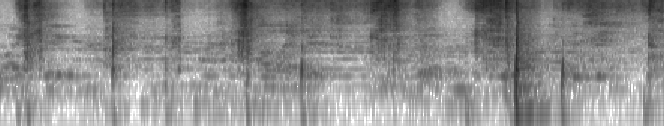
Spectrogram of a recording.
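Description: Hands mixing bread ingredients in a plastic mixing bowl: a run of short scraping and rustling strokes, with a sharp knock against the bowl about three and a half seconds in.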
